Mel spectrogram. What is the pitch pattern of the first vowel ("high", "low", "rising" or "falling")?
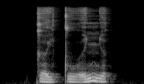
low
